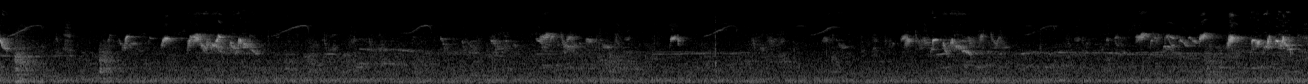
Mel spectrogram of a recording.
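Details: Red-whiskered bulbul acting as a decoy to draw wild birds at a trapping site in bushes, Lương Sơn, Hòa Bình, Vietnam. Scattered warbled phrases come between repeated thin rising whistles from another bird. There is a steady hiss throughout.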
